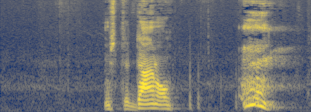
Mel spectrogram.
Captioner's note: laughs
